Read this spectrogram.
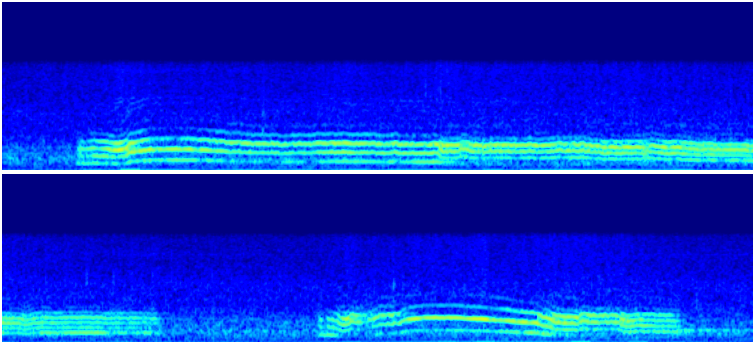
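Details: Annoyed kitten guarding the meat it is eating gives two long moaning yowls. The first is steady and lasts about five seconds. After a short gap, the second arches up and then down.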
